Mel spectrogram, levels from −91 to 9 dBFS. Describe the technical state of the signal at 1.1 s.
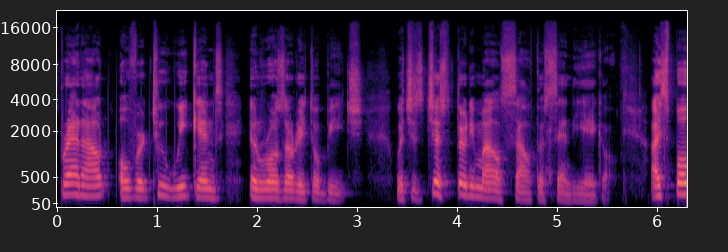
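At 1.1 s you're right near the end of a train of clicks running from about 0.09 to 1.19 s: evenly spaced ticks at 12 per second, around fifteen, peaking near the speech level. It's likely interference or a faulty connection injecting pulses.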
